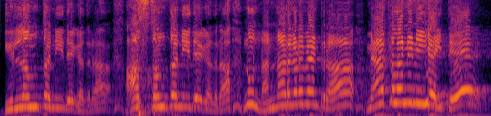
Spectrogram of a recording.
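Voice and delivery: building from slow tender call to a high loud cry; pleading father. Retold or imitated. Father pleading with his elder son, rising to a loud cry. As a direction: rise into an exasperated father's outcry.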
